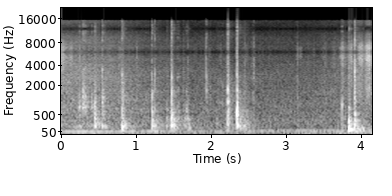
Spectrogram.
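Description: Irregular light taps and knocks, about ten of them, from handling around the car's rear hatch and cargo-area trim. The loudest come a little past the middle and just before the end.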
